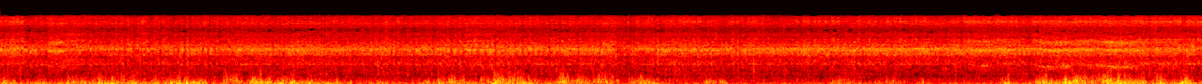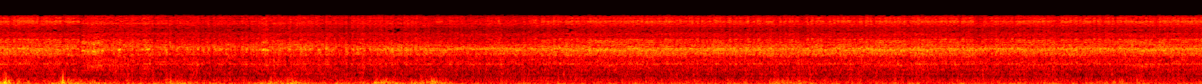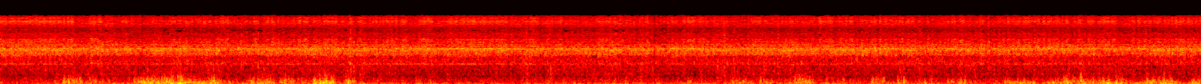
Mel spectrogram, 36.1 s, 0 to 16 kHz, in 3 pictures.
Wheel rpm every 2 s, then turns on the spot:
230, 240, 230, 230, 230, 230, 230, 230, 230, 230, 230, 230, 230, 240, 230, 240, 240, 230.
none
